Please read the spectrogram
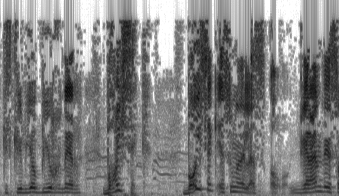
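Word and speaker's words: Woyzeck: Boisek, se escribe Woyzek.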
